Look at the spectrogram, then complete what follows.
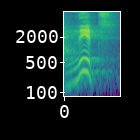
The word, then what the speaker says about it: knit: Knit. K is silent.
